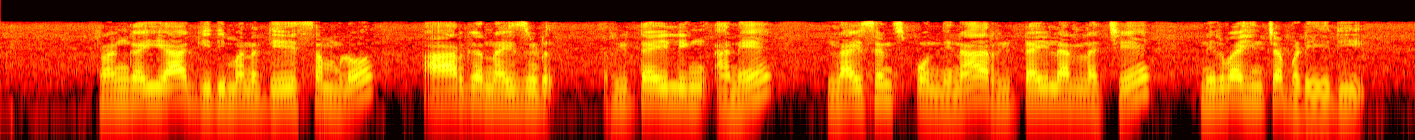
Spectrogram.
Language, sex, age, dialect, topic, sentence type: Telugu, female, 25-30, Telangana, agriculture, statement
